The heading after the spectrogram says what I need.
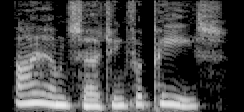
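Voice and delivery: high Duchess voice. Acted. Duchess challenging Lord Henry, high and teasing. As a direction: play the witty Duchess, high and bright.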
